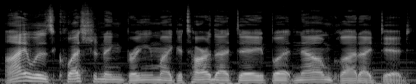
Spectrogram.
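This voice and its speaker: A man's voice: fairly low pitch, moderate pace, a bit bright, faint music behind. A Canadian man narrating a scripted vlog in a playful storytelling way with mock-dramatic flourishes. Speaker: vlog narrator, teacher in Japan.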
